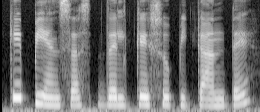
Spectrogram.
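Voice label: que piensas del queso picante, Spanish, female, slow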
